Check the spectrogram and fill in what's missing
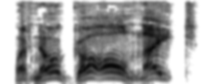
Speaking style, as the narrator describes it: shouted someone from the crowd

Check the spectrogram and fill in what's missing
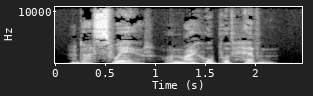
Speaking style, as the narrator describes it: he added softly

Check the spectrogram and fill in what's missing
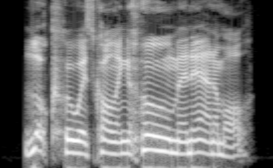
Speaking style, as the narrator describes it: growled the Cowardly Lion

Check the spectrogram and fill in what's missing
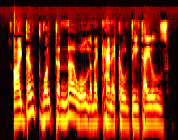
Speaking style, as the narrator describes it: growled Trumon

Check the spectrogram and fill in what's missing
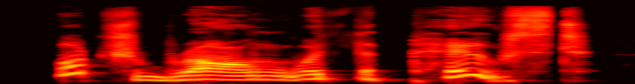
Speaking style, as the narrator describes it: I said cheerfully

